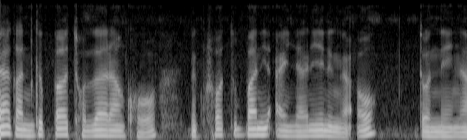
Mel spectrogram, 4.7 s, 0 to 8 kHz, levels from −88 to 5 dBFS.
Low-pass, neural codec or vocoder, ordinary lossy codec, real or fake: 7.2 kHz; codec, 16 kHz, 4 kbps, X-Codec, HuBERT features, trained on LibriSpeech; Opus, 24 kbps; fake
